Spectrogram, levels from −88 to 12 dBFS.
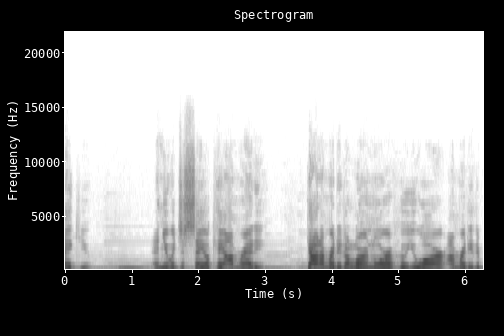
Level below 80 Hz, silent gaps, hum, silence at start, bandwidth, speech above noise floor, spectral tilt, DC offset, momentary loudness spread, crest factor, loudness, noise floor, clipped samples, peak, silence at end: -62 dBFS; none; none; 0 s; 12 kHz; 25 dB; -5.5 dB/octave; under 0.1%; 17 LU; 20 dB; -24 LUFS; -48 dBFS; under 0.1%; -4 dBFS; 0 s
